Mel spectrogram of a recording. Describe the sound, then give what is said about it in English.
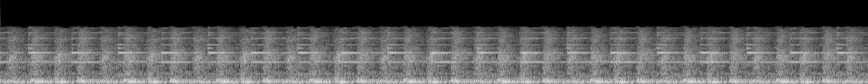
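A passenger train, train number 98, the Morning Daylight, rolls steadily along the tracks on track number 2, its loud rumble and metallic hum continuous throughout with no voices. “Francisco on track number 2, train number 98, the morning daylight.”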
